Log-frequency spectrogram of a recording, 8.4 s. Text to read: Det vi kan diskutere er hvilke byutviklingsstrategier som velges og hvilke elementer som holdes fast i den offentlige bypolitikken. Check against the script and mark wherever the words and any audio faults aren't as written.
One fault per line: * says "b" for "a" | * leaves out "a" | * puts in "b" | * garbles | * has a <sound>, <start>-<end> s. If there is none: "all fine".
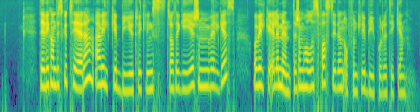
all fine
